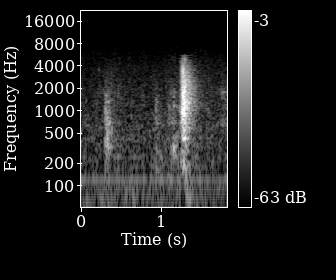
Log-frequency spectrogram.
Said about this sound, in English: We hear a key turn in a door. The door unlocks.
